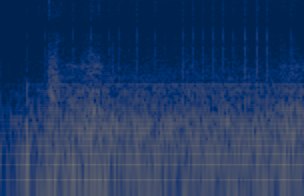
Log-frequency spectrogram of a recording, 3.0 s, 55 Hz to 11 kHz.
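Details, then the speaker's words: PEMF-100 high-intensity pulsed electromagnetic field therapy unit, mains powered with two rear fans: faint, quick, evenly spaced coil clicks over a quiet hum; click rate changes as the intensity is adjusted; normal coil discharge. "now what happens is that you turn up the volume the frequency act the frequency of discharges actually decreases so the frequency decreases will you go back up you can hear the clicking and the frequency actually increases significantly"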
